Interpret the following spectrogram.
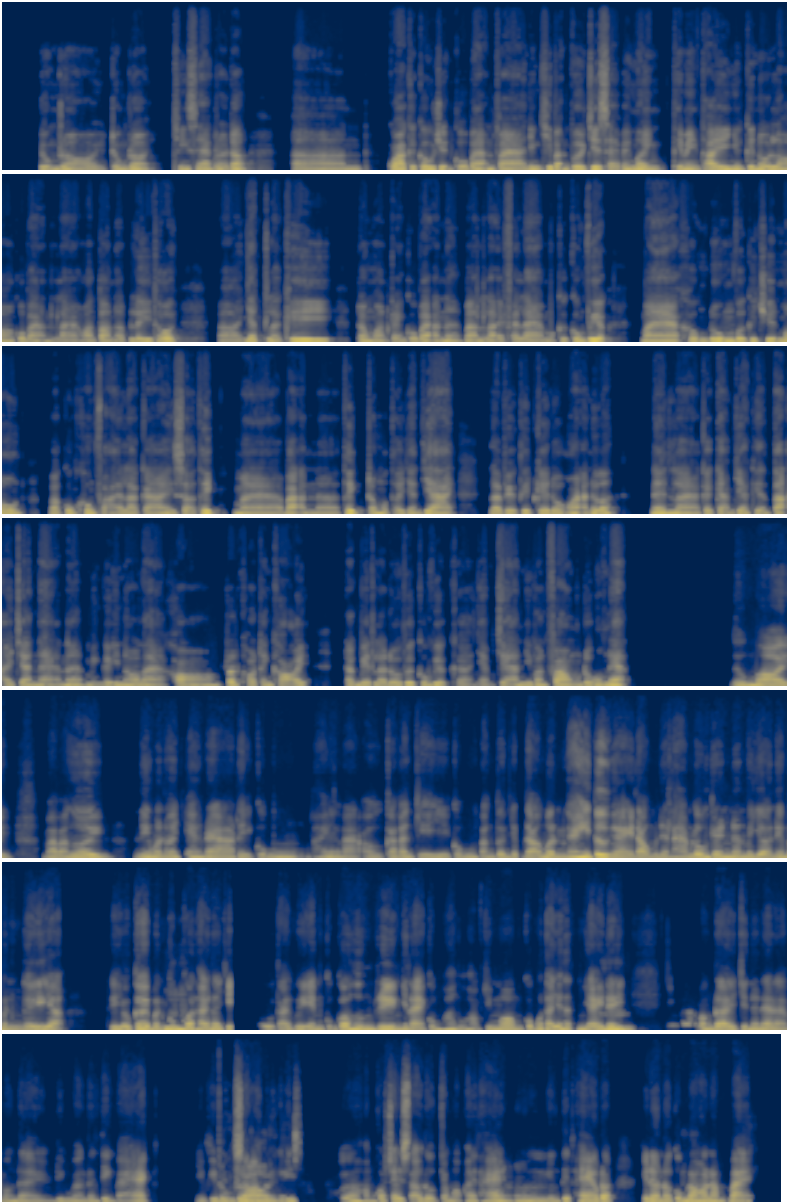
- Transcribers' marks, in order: tapping; other background noise
- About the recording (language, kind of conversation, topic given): Vietnamese, advice, Bạn đang chán nản điều gì ở công việc hiện tại, và bạn muốn một công việc “có ý nghĩa” theo cách nào?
